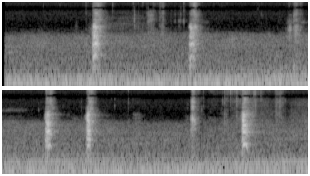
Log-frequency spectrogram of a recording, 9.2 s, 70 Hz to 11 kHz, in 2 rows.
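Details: A female Chow Chow–Siberian Husky mix, on a morning field walk on 21 December 2022, gives short, sharp single barks at uneven intervals at a sounder of feral pigs sleeping in brush, over low rumbling noise.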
